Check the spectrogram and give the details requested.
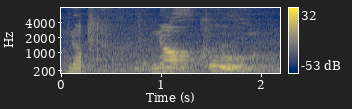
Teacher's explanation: Instead of not cool with a T, I'm saying not cool with a glottal stop.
